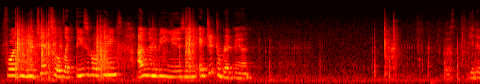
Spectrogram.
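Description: Plastic toy pieces click and clatter on a table.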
